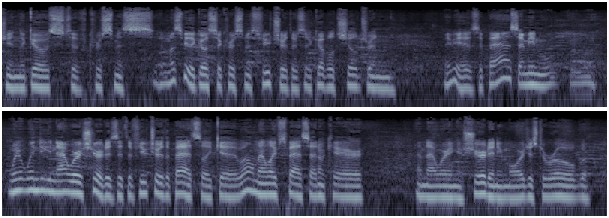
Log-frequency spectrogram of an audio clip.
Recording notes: Live at the Dickens Fair. This is a cut of the show but only my mic...not the mics collecting the area sound.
